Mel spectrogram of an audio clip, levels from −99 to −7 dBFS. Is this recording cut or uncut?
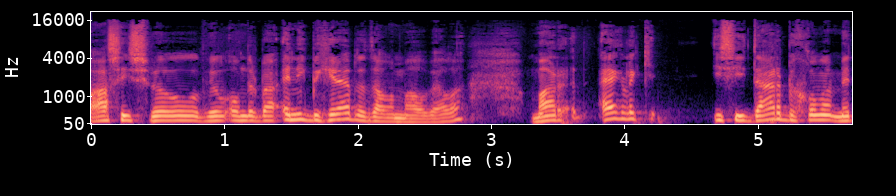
uncut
